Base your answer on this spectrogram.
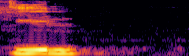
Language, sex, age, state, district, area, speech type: Tamil, male, 18-30, Tamil Nadu, Namakkal, rural, read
